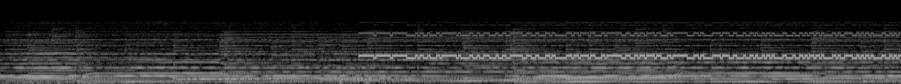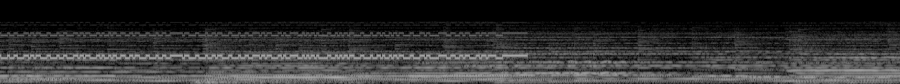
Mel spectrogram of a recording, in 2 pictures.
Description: RTTY (45.45 baud, 170 Hz shift), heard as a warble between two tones, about 1360 Hz centre, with room echo. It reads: EL VINT-I-NOU DE FEBRER NA NADIA VA A CABRERA DANOIA.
